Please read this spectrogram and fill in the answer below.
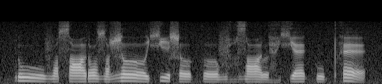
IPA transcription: ɾ uː v ʊ sˤ ɤː ɾ u zˤ ʊ ɮ ɤː ç i ɬ ɤː k ɤː v ɛ̤ zˤ ɤː l æ̤ ç ɛː k u pʰ ɛ

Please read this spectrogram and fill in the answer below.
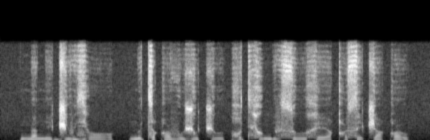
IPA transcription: n a n e d͡ʒ ɪ v zʲ ɔː | n ʊ tʲ e q ʊː v o ʒ o t͡ʃ ʊ | ʁ ʊ tʲ x o ŋ e v s ʊː x ɛː qʰ ʊ s ɛ t͡ʃ aː q o

